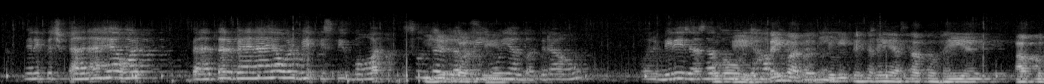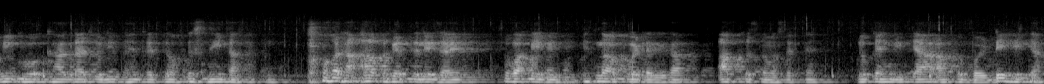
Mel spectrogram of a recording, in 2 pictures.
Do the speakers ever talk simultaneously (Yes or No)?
Yes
